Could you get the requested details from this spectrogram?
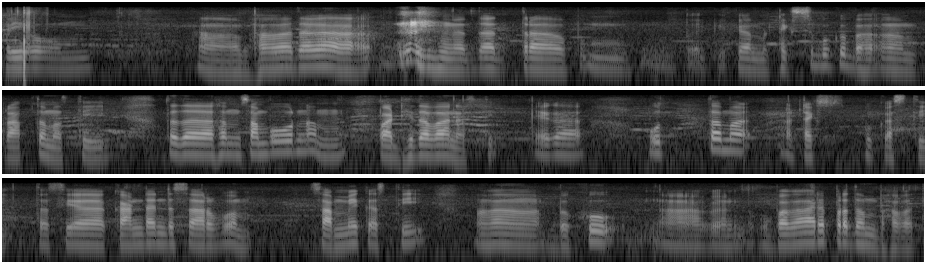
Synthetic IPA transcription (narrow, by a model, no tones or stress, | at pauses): ɾijoːm | bʱɐʋɐd̪ɐɡɐ | d̪ɐnt̪ɾɐ | ɐʈeksʈbukbpɾaːp̚t̪ɐmɐst̪it̪ɐd̪ɐɦɐmsɐmpuːɾɳɐmpɐɖʱid̪ɐʋaːnɐst̪i | ḛːɡɐ | ut̪ːɐmɐʈeks | bukɐst̪it̪ɐsjɐkɐɳɖɐɳɖsɐɾʋɐ̰m | sɐmjɐkɐst̪ʰi | mɐɦɐbehu | upɐɡaːɾɐpɾɐd̪ɐmbʱɐʋɐt̪i̥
